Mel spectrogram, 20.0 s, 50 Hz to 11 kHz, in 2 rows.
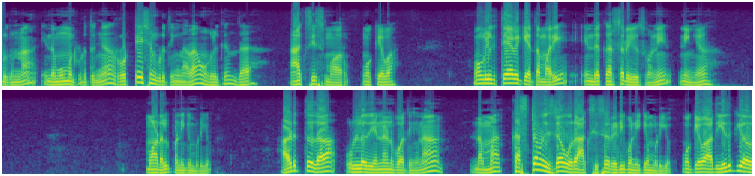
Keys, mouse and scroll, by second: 2.4-5.5 drag, 14.9-17.9 drag, 19.3-20.0 shift+middle drag.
